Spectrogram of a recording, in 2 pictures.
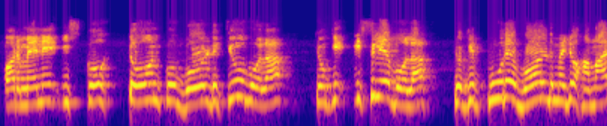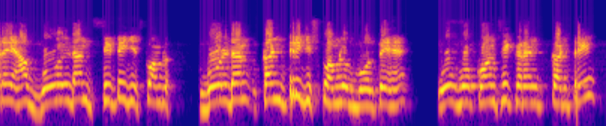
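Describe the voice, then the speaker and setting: A man giving a pushy, repetitive sales pitch in a live online meeting, calling listeners brother and sir. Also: fairly even intonation, moderate pace, dull audio. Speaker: crypto scheme presenter.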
